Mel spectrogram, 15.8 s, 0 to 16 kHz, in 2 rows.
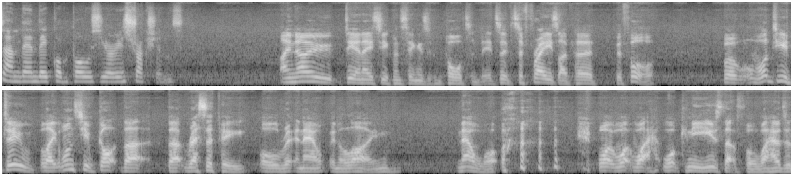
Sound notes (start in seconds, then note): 12.8 laughs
